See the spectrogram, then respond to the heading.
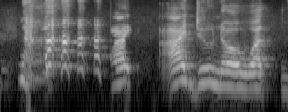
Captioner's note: Judy laughing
